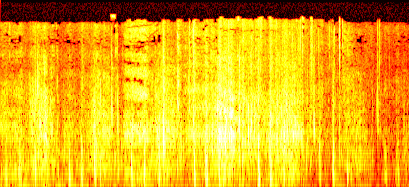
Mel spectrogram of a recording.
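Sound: horse hooves clip-clopping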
